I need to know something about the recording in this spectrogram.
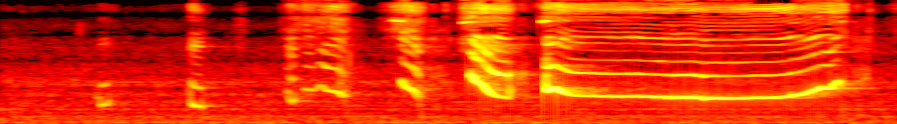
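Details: Dog whimpering after taking socks, sounding guilty while being scolded; a run of short rising whines builds into one long, steady, high whine of about a second and a half at the end.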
